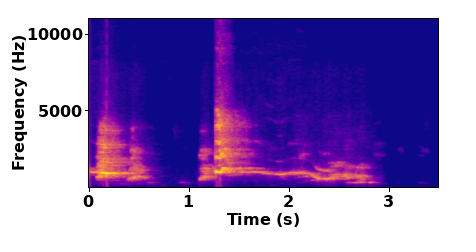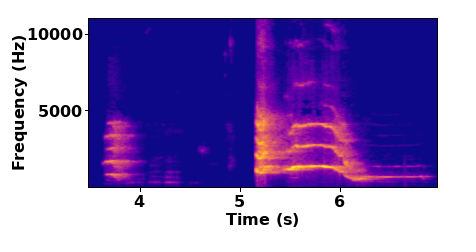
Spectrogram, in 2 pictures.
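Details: Young blenheim Cavalier King Charles Spaniels from a litter of five born at New Year's, indoors in a puppy pen, let out sharp yelps and two long wavering howl-like whines that slide downward, separated by silence.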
